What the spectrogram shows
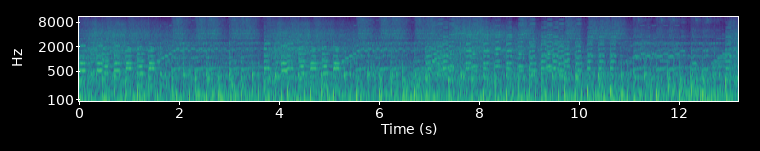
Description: Free Spin Bgm; Shengxiao

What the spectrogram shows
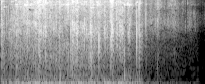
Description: fish few coins collect; fdfish

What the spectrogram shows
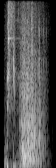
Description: sound window; longhudazhan

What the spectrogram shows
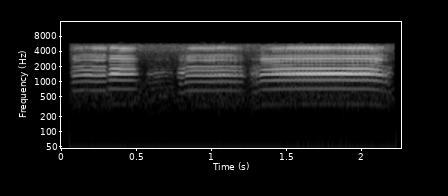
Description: game lose; goldenflower

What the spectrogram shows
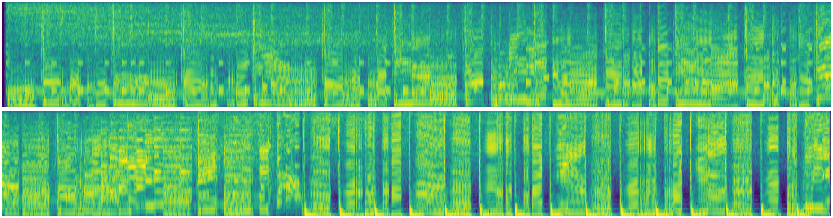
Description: BACK GROUND FREE; luxurycar

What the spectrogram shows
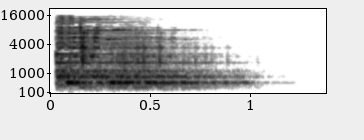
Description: win lucky lighter; redvsblack

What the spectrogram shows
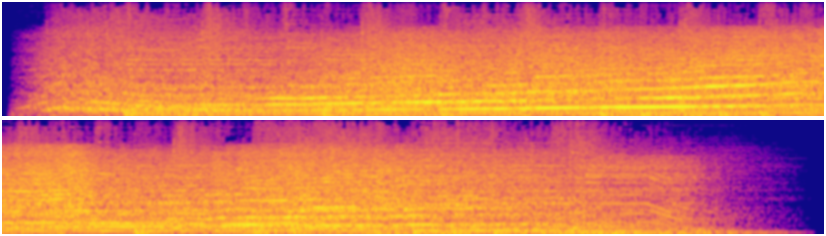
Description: sound car selected

